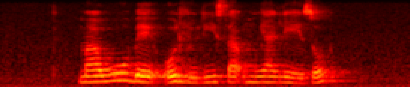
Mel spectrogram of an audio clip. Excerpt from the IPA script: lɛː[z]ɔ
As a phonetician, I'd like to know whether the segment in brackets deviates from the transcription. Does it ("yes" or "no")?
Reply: no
